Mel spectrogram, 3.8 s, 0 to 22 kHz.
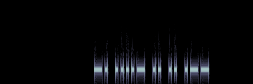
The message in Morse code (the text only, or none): N4IIW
